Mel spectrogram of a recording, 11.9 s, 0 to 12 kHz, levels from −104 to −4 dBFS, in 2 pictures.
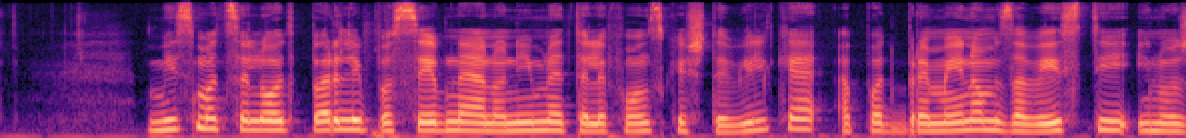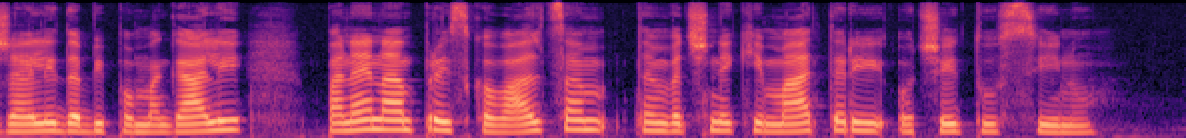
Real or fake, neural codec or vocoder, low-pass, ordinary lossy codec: real; none; 10.8 kHz; none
